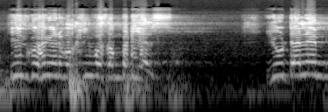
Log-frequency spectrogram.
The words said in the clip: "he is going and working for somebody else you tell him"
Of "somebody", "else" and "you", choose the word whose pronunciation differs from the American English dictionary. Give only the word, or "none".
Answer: else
